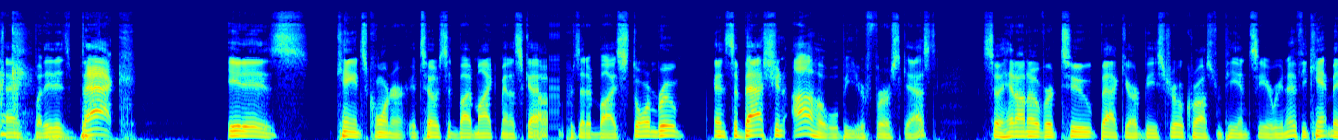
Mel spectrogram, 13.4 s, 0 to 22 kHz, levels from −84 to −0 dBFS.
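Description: A speech recording carries robotic sound from repeated short buffers between 5.33 and 5.71 s. The voice collapses into a rigid metallic buzz at 66.8 Hz that still loosely tracks the speech, likely because audio arrived too slowly and playback kept replaying a stretch of about 15 ms for most of that span. On a spectrogram, flat, evenly spaced harmonic lines replace the natural pitch contours; the waveform shows identical short cycles repeating back to back.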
